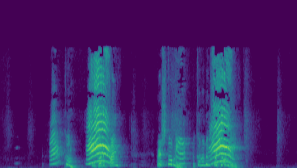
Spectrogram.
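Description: A parrot squawks loudly and shrilly close by.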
